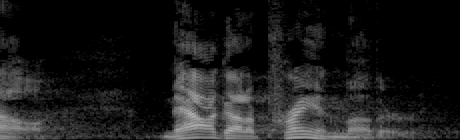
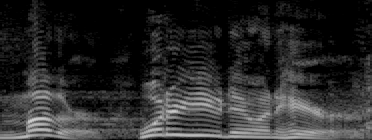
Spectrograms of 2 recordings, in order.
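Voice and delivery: startled, louder and higher call out; surprised exclamation; 5 semitones higher, 6 dB louder than usual. Retold or imitated. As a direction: caught off guard, blurting it into the mic. Caught mother at altar, mic hot.

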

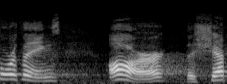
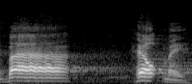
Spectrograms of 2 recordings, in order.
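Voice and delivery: mock cry for help; 6 dB louder, much slower than usual. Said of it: "You'll be saying".

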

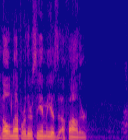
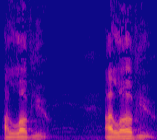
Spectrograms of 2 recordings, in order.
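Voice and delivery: softer and lower, slow and tender; tender assurance; 7 semitones lower, 3 dB quieter, slower than usual. Acted. Preacher voicing God telling his people, soft and tender. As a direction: say it like a loving father. God's words to listeners.

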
